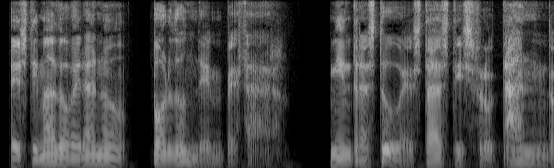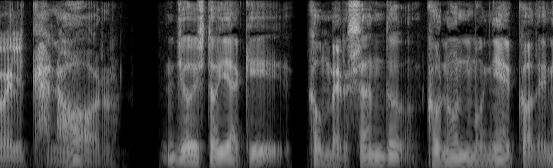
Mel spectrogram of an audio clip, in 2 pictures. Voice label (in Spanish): spanish commercial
